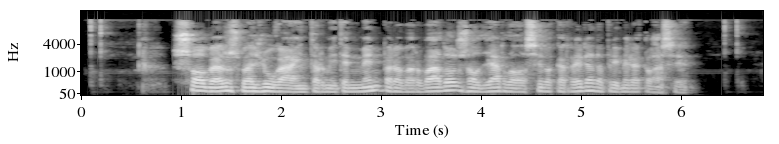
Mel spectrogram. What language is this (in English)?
Catalan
